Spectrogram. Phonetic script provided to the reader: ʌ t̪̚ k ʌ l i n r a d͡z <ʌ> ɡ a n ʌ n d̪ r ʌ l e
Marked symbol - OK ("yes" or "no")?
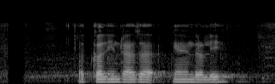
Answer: no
